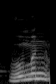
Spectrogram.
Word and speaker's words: विमन: transcription का एक topic होता है उसमें इनका उच्चारण पूछा जाता है तो ये क्या होता है वुमन होता है और ये क्या होता है विमन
